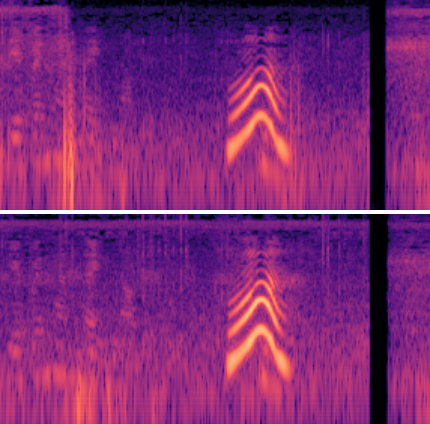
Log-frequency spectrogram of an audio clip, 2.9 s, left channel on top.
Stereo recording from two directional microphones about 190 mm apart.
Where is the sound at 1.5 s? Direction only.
25° right (ahead or behind).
